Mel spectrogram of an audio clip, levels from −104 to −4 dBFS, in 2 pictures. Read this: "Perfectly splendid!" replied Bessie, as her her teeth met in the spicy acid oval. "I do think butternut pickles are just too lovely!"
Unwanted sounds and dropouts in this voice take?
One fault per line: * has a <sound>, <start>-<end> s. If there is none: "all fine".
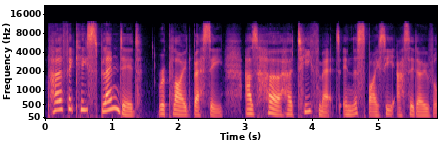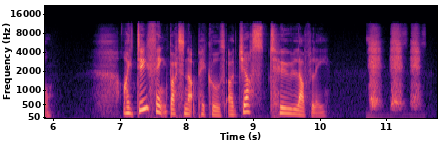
* has a sniff, 10.7-11.6 s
